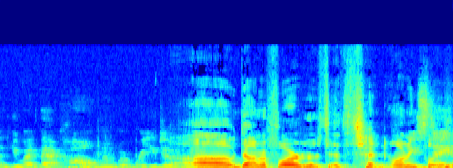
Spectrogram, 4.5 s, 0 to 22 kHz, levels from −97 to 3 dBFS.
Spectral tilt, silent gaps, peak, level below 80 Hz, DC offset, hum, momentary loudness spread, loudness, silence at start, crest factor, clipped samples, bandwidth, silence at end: -5.5 dB/octave; none; -6 dBFS; -48 dBFS; under 0.1%; none; 21 LU; -22 LUFS; 0 s; 20 dB; under 0.1%; 16 kHz; 0 s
